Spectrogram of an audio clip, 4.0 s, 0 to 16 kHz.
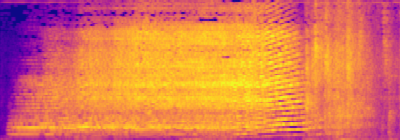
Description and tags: creaking door 2
creak of the door in the office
